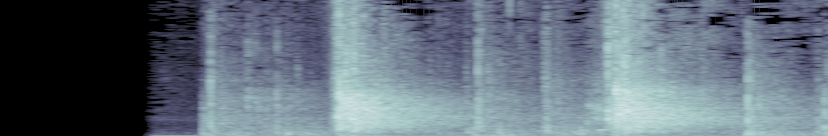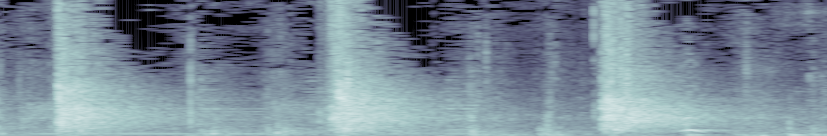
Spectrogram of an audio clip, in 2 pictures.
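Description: A group of children sing together.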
